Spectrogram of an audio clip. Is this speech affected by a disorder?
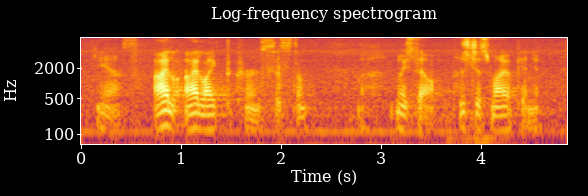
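No.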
